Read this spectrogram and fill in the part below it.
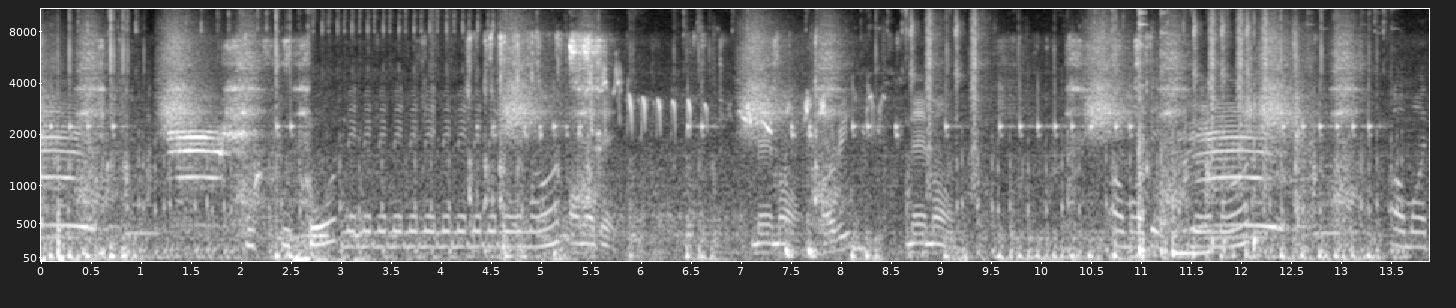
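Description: Axes chop wood with quick, repeated knocks.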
